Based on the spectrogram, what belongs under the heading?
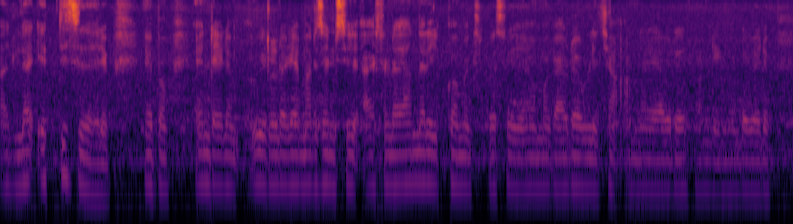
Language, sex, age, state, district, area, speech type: Malayalam, male, 18-30, Kerala, Kollam, rural, spontaneous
